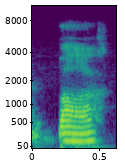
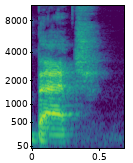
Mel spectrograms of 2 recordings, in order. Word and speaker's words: Bach: And, you don't, like I said, you don't have to be Mozart or Bach or, It's pronounced batch.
